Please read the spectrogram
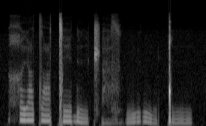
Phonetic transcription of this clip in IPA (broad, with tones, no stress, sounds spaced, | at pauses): χ ɨː˦ tˤ a˦ ǀ e˦ ɗ ɨː˨ t͡ʃʼ a̤˨ z ṳ˨ ŋ͡m ʉ˦ ŋ͡m u˨ ǃ ɨː˦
